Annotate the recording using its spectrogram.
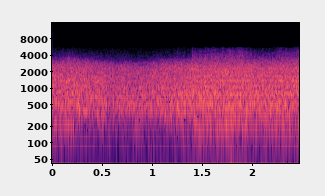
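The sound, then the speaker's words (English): A storm-at-sea sound effect made by waving a drum cut lengthwise and filled with pellets: a steady, dense rushing hiss like surf and wind, loud and unbroken for a few seconds, with no voices. “He picks up a drum cut lengthwise and filled with pellets and waves it. Storm at sea.”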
